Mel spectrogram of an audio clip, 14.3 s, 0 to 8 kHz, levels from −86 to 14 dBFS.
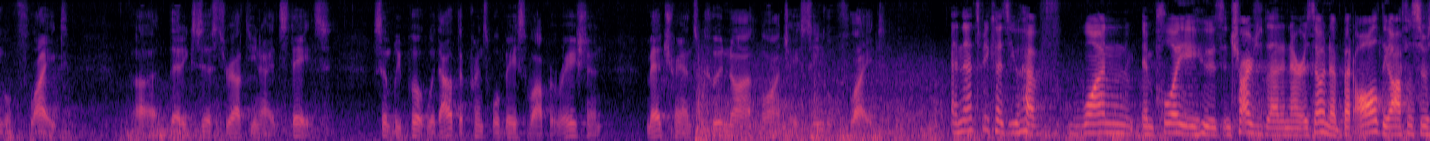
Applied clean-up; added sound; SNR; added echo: none; Thunder / Rain; 11 dB; none.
